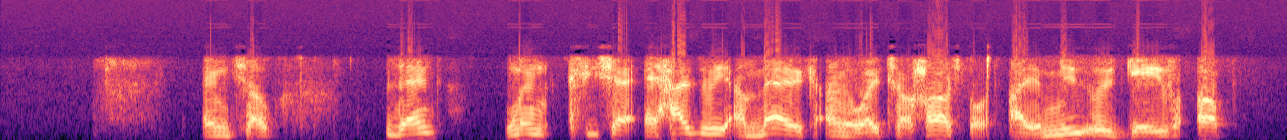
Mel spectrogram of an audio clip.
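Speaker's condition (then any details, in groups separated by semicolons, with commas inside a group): Voice box damage from tracheostomy; 1-2 week coma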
